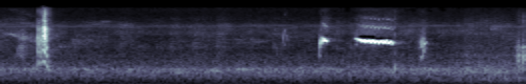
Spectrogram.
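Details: Fork-tailed Drongo, a male, alternating harsh scratchy song with soft mimicry of other birds; short scratchy bursts and a brief clear whistled note with sparse gaps in a quiet setting.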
